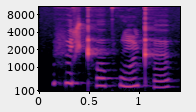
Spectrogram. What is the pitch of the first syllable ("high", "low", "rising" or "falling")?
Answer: high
